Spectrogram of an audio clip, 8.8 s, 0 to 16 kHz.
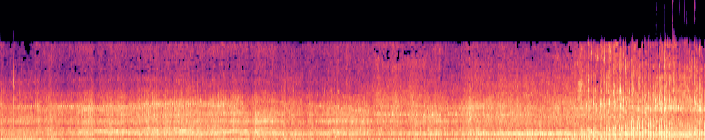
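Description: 2017 Yamaha MT-09's 847 cc inline-three engine running at low revs as the motorcycle slows and rolls into a parking area, a steady low note settling in about three seconds in.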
